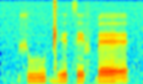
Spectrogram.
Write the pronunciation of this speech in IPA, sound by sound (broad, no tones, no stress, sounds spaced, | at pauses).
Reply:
ʃ uː ɡ͡ǁ ɪː t͡s e f ɓ ɛː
